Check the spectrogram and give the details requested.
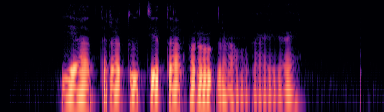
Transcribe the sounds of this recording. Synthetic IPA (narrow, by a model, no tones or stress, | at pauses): jat̪ɾat̪ut̪jɔt̪apəɾoɡɾamɡajɡaj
